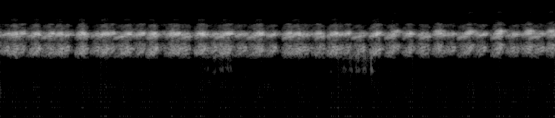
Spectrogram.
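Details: Singing tree frogs in a forest pond by night in mid-April, North-East Italy; a thick chorus of rapid rattling pulses, loudness swelling and dipping roughly once a second, with faint low notes in the background.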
